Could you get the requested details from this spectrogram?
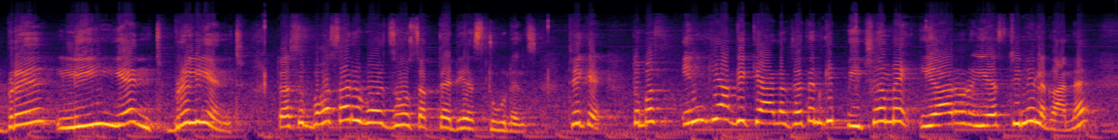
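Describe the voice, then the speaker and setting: A woman teaching a grammar lesson. She mixes Hindi and English, says example words slowly and often checks in with her students. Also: high-pitched, rough recording.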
